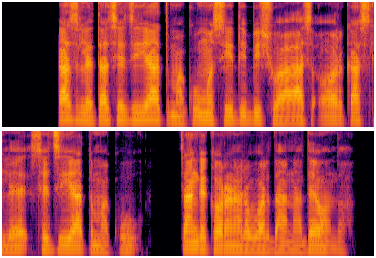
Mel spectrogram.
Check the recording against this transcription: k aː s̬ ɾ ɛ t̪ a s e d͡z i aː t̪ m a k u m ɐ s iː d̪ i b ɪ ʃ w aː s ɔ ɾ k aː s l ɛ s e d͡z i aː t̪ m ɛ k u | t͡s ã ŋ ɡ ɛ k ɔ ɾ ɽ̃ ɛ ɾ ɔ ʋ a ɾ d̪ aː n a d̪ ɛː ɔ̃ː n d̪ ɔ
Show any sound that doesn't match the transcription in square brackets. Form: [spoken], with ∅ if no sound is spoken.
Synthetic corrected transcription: k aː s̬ [l] ɛ t̪ a s e d͡z i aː t̪ m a k u m ɐ s iː d̪ i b ɪ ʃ w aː s ɔ ɾ k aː s l ɛ s e d͡z i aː t̪ m [a] k u | t͡s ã ŋ ɡ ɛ k ɔ ɾ ɽ̃ ɛ ɾ ɔ ʋ [ɐ] ɾ d̪ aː n a d̪ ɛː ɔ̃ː n d̪ ɔ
